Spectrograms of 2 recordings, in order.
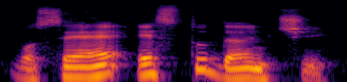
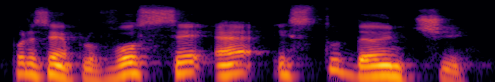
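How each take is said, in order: First: "estudante" said slowly, final E sounding like I, estudanchi; careful "Você é estudante." with the last E as I; spoken Portuguese pronunciation. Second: Said in the usual way. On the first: Shown as a demonstration. Teacher to Japanese students, slow spoken form. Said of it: "nós falamos estudante". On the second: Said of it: "Na hora de você escrever".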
